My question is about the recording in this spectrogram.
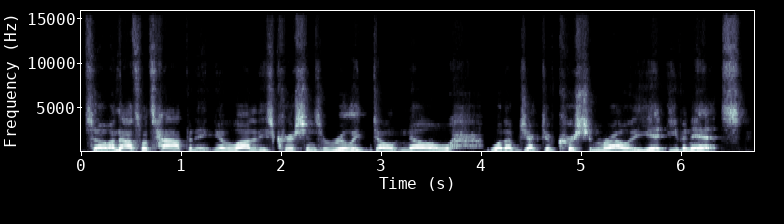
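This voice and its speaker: A man's voice: deep voice, fairly quick, slightly rough, rough recording. A man in casual chat, blunt and crude, lecturing at length on morality.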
